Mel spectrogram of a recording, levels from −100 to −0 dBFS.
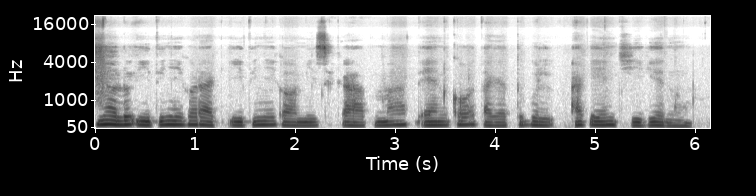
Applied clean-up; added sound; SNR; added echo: none; none; none; none.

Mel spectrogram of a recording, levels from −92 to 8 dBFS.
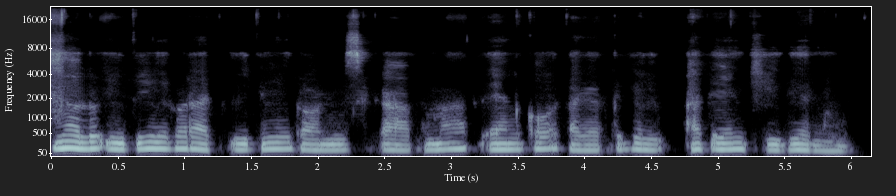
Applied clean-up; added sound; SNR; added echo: neural mask model Resemble Enhance denoiser.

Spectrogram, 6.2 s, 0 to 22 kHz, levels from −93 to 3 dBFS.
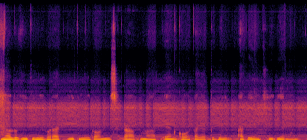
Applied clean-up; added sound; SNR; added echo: none; Guitar; 12 dB; none.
